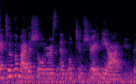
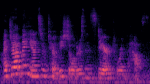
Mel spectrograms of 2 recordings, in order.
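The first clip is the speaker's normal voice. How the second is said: usual speaking voice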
